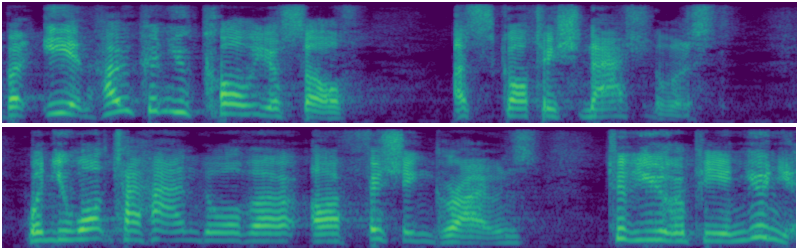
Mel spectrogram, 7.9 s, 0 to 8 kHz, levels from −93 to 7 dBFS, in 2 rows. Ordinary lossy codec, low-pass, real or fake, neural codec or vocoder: none; 7.2 kHz; fake; vocoder, 22.05 kHz, 80 mel bands, WaveNeXt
